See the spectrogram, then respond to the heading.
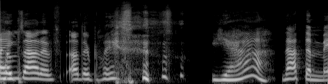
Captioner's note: laughs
